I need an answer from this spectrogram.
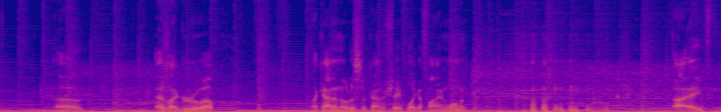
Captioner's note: laughs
